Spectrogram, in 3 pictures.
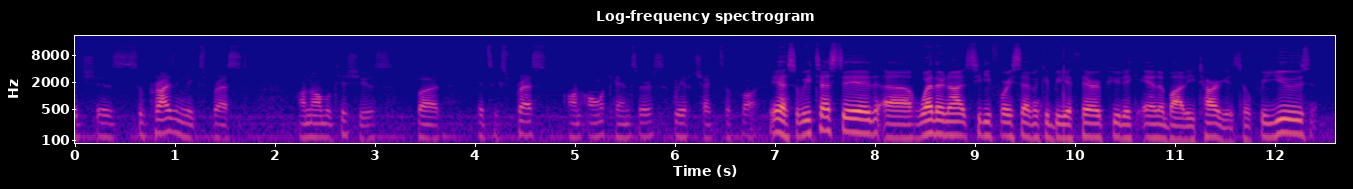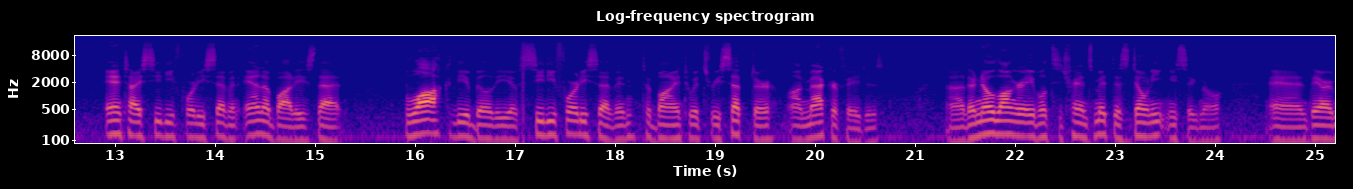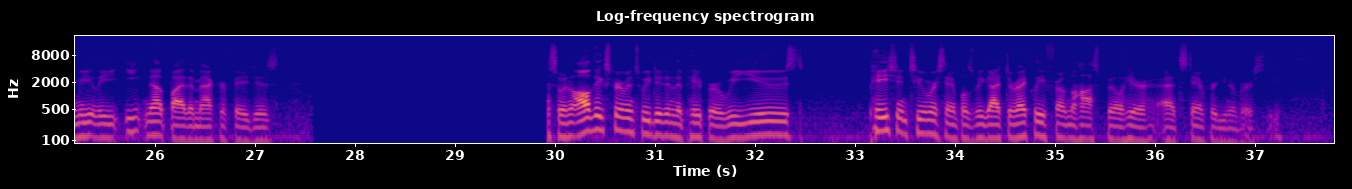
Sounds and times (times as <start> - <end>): Speech: 0.0 - 15.3, 15.9 - 20.7, 21.3 - 27.3, 30.0 - 32.5, 33.1 - 37.3.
